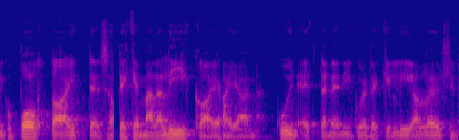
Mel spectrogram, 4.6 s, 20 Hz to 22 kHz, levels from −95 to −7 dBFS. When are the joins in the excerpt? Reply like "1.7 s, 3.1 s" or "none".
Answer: 1.1 s, 2.2 s, 2.7 s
